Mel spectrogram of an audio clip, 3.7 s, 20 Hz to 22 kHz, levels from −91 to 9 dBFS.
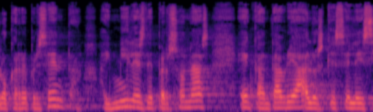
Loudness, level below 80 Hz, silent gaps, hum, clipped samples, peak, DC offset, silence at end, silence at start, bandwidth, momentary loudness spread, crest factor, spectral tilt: -28 LUFS; -68 dBFS; none; none; under 0.1%; -10 dBFS; under 0.1%; 0 s; 0 s; over 20 kHz; 8 LU; 18 dB; -4 dB/octave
